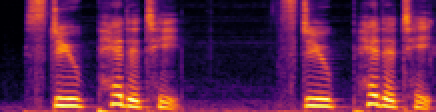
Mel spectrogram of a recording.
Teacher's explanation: 倒数第三个音节 p 需要做重读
